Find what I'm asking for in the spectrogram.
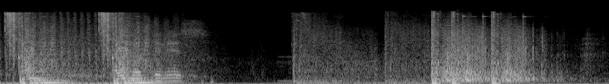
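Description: Bursts of automatic gunfire in a Fortnite match, rapid volleys crackling loudly near the start and again later, with players talking excitedly over the shooting.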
